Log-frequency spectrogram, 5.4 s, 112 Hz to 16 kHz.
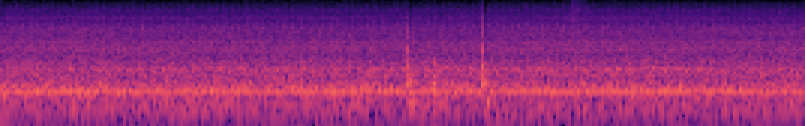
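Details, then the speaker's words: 2016 Cadillac SRX at idle with AC on, after replacing AC pressure switch: steady even condenser fan rush, constant mid-pitched hum, no rattle or surge; fans running normally. "all right so running the same full ac fans kicked in good fan speed"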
